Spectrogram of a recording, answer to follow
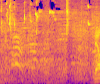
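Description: Game sounds from a basketball court in a large arena: a few sharp knocks from the ball and players' shoes on the hardwood, over low crowd noise.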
